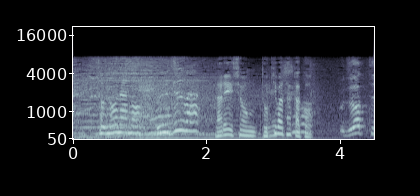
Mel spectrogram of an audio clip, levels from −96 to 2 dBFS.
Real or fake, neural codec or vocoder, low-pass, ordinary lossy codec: real; none; 7.2 kHz; none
